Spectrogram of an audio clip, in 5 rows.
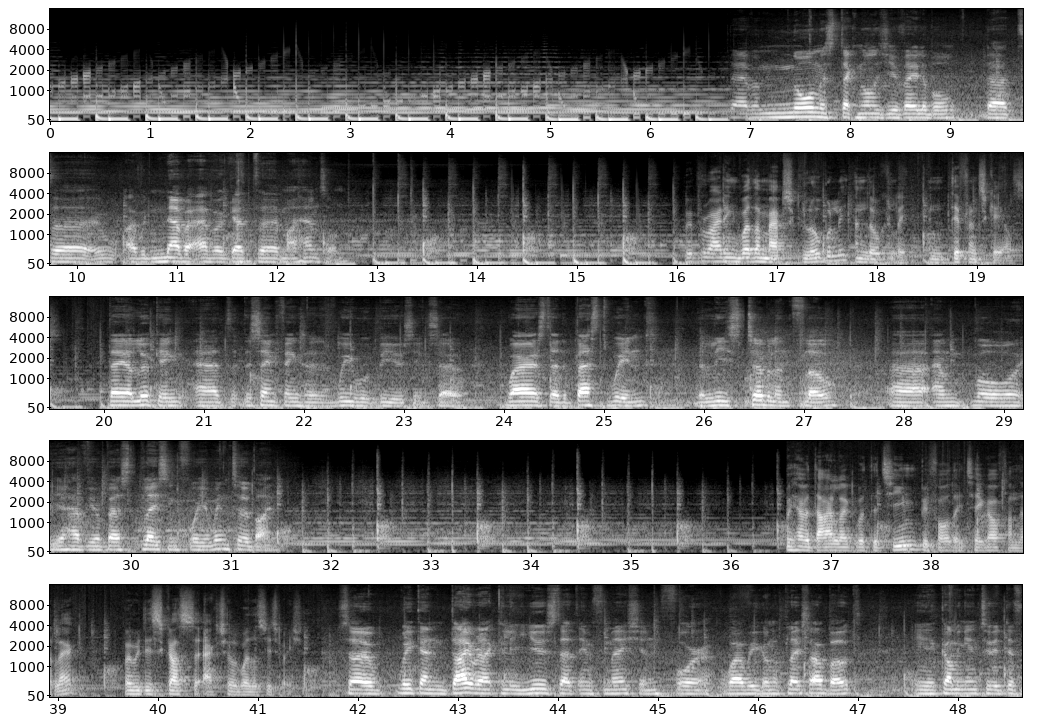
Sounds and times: Music: 0.0s - 48.6s
Speech: 6.8s - 12.7s, 16.1s - 31.5s, 36.6s - 47.0s, 47.6s - 48.6s.

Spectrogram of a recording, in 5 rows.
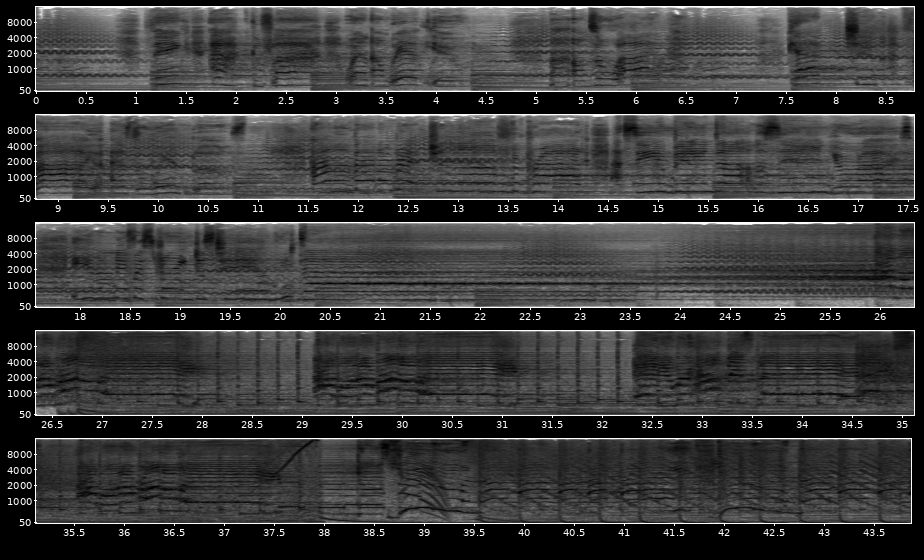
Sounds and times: Music: 0.0s - 43.8s.

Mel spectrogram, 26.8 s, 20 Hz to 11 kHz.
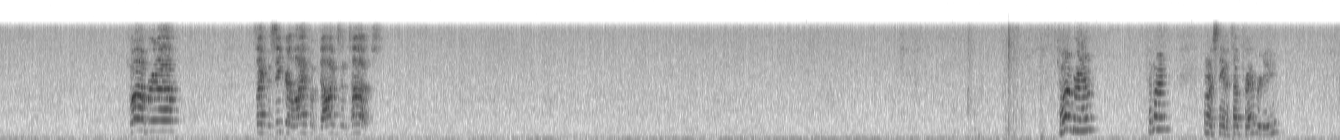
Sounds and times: Speech: 2.6s - 3.6s, 5.1s - 7.7s, 21.2s - 22.0s, 22.9s - 23.5s, 24.1s - 25.6s.

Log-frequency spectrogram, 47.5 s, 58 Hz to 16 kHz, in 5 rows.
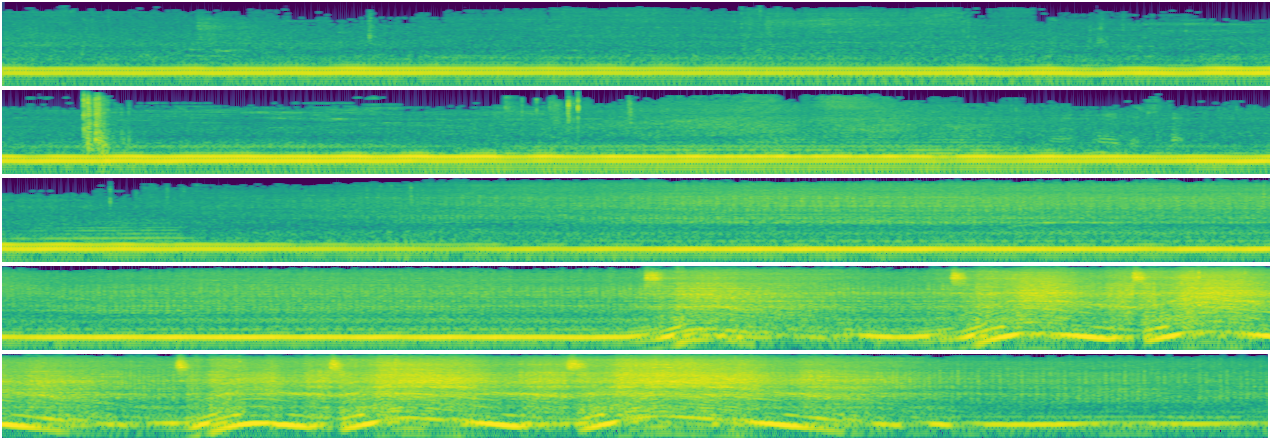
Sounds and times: Car: 0.0s - 47.5s
Idling: 0.0s - 47.5s
Medium engine (mid frequency): 0.0s - 47.5s.

